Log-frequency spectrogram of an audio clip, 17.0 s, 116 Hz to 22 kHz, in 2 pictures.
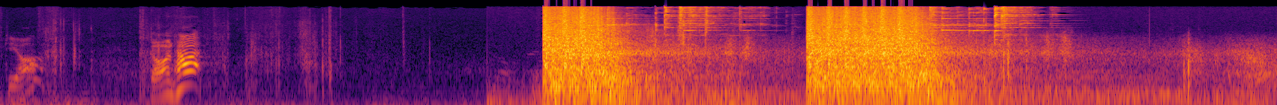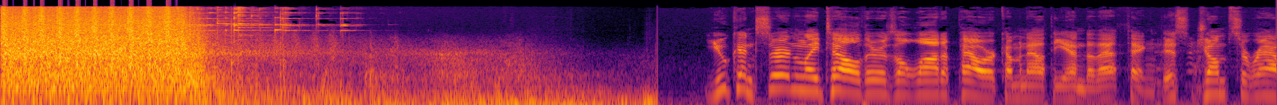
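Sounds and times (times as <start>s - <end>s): machine gun firing bursts: 3.6s - 4.5s, 5.4s - 6.6s, 8.5s - 10.1s
spent brass clinking: 4.0s - 7.3s, 9.7s - 11.0s.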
